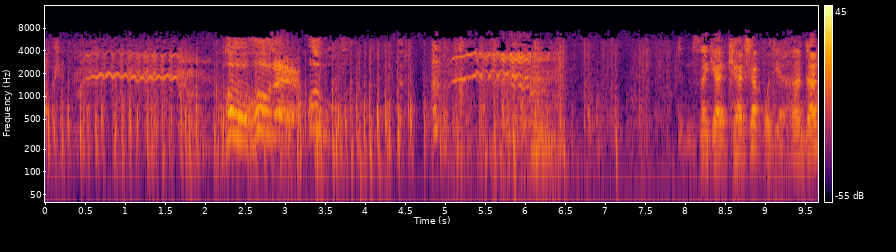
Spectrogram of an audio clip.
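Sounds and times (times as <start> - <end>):
horse whinnying: 0.0 - 3.8, 4.8 - 6.6
horse hooves clopping: 0.0 - 9.6
speech: 2.3 - 3.5, 8.2 - 9.6.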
